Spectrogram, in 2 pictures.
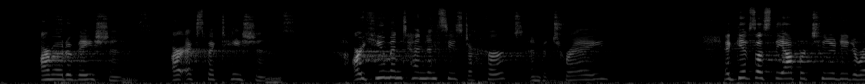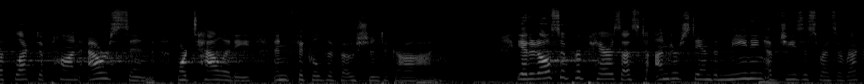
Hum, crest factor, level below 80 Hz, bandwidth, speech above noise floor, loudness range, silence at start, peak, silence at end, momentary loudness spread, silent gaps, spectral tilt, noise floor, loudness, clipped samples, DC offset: none; 22 dB; -66 dBFS; 16.5 kHz; 23 dB; 5 LU; 0 s; -26 dBFS; 0 s; 15 LU; none; -1 dB/octave; -71 dBFS; -46 LUFS; under 0.1%; under 0.1%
